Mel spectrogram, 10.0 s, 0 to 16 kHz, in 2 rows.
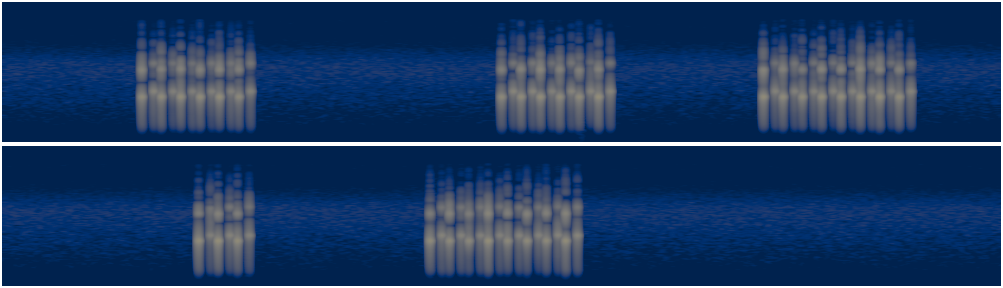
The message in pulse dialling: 6 6 8 3 8

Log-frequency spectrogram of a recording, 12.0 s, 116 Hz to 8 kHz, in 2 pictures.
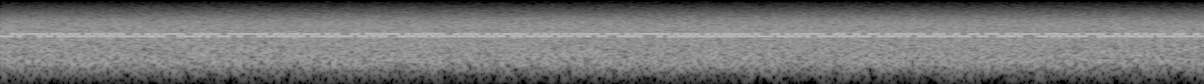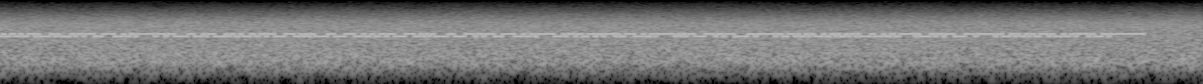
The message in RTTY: … DE VE9ADC TNX FER CALL. UR RST 339 339. NAME LEE LEE. QTH PORTO PORTO. HW? YO5WD DE VE9ADC KN

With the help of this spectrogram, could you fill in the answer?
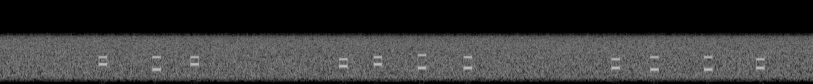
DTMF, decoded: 020 7065 4224

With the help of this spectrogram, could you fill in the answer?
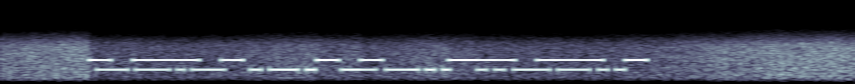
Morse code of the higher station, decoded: RIG

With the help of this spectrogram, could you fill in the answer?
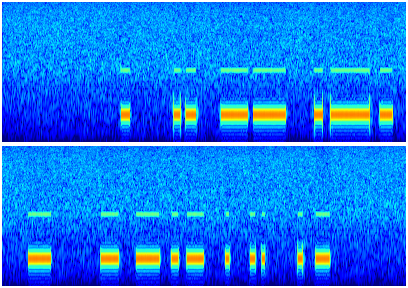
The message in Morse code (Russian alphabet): none

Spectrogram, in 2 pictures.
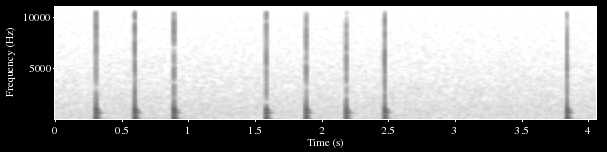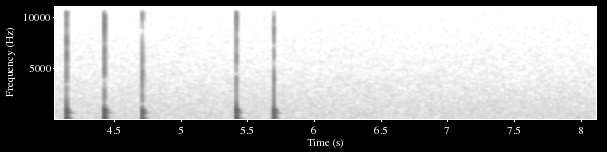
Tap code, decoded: OR

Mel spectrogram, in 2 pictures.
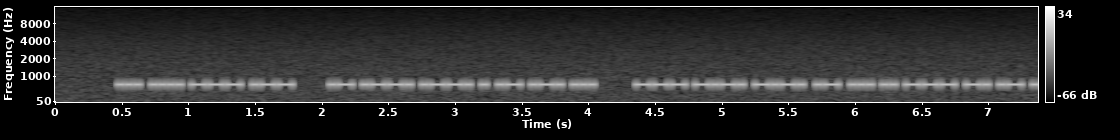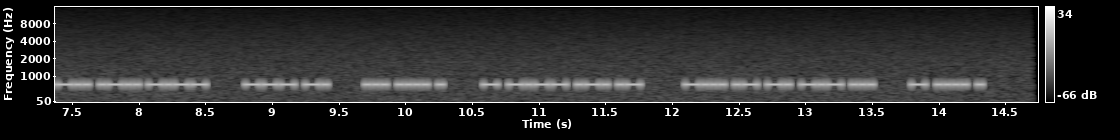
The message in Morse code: SHOW APPEARS OCCASIONALLY ON SHE TYRA BANKS THE

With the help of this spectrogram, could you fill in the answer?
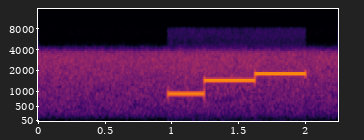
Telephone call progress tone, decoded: special information tone

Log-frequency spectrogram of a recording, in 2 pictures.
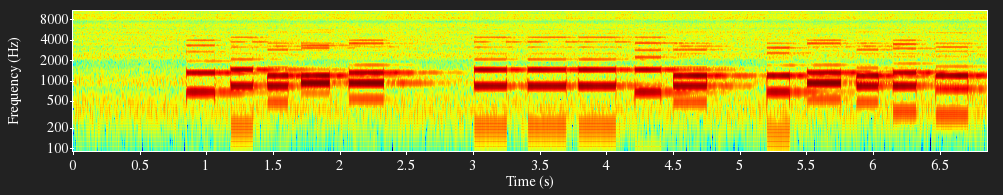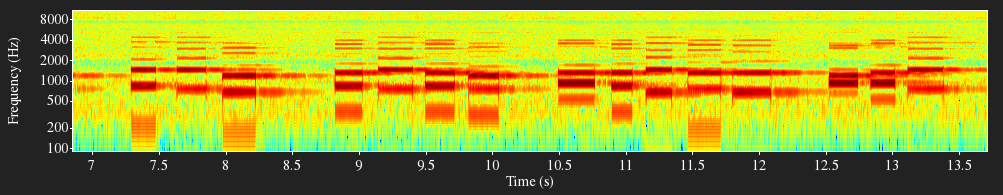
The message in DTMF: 297*0 99937 10784 961 8684 08352 *06

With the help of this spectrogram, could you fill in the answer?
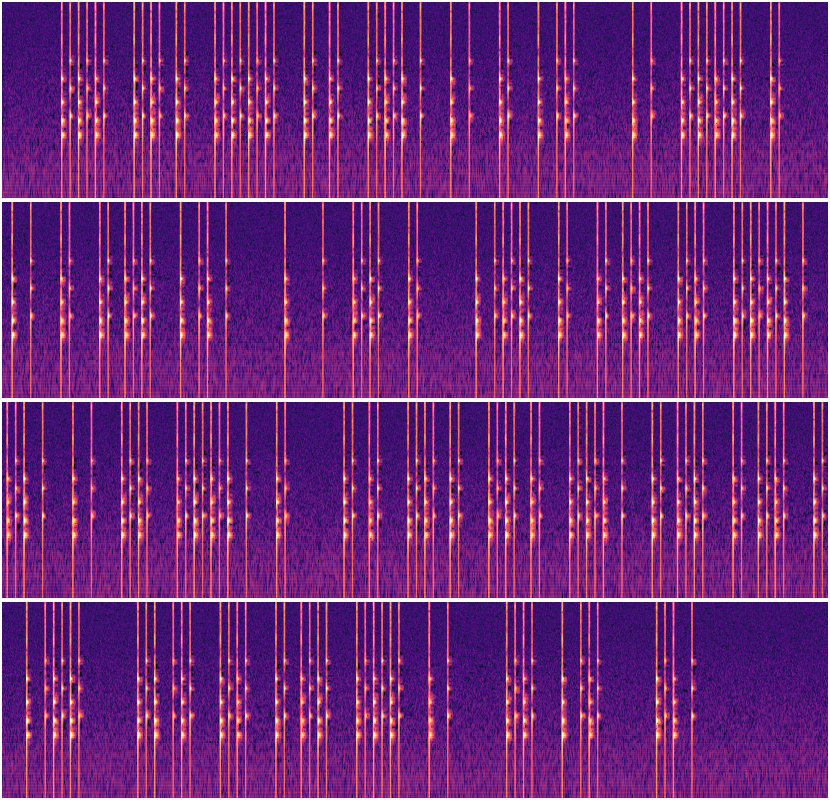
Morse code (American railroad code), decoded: SCHOUTEN THE TERM LIE DERIVATIVE OCCURRED FIRST IN A

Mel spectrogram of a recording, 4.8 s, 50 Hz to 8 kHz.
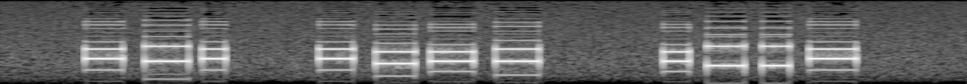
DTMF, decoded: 090 0478 7330

